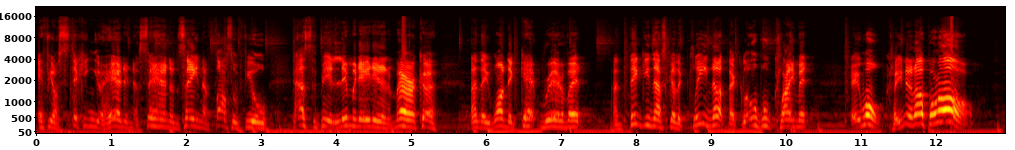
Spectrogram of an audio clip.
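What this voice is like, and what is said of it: American accent impression of Joe Manchin. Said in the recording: “never do that accent around any actual Americans”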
